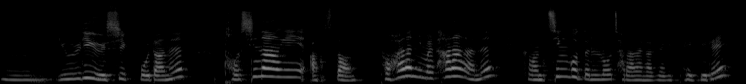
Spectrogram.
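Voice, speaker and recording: A woman's voice: on the high side, expressive, moderate pace, hardly any pauses. Woman telling a bible story to kids. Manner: gentle storytelling to kids, asking questions; acts out quoted voices in the story. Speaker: children's ministry preacher. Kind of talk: children's sermon.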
